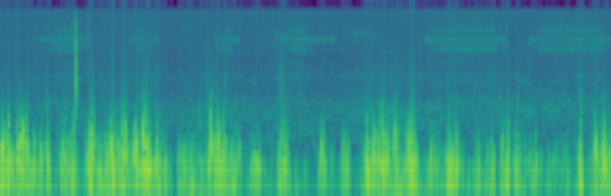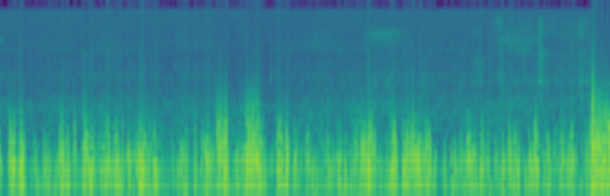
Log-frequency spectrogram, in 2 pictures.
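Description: Wind rumbles heavily across the microphone outdoors.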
